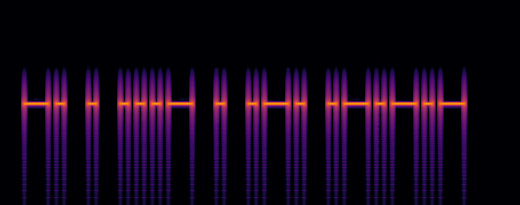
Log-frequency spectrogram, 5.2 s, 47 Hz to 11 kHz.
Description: Morse code, heard as a keyed tone, about 15 wpm, 700 Hz. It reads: NEVER.
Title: Sentences from Top 300 Words 15wpm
